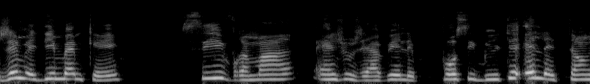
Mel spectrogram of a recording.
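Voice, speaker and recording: A woman's fairly high voice in a dry, close sound with no echo. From Angola. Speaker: caller. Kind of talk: call-in chat.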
